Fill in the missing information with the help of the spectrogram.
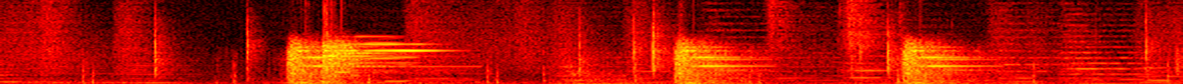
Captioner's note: metal clanging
